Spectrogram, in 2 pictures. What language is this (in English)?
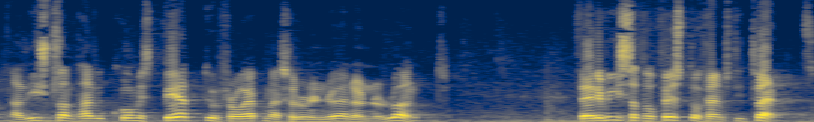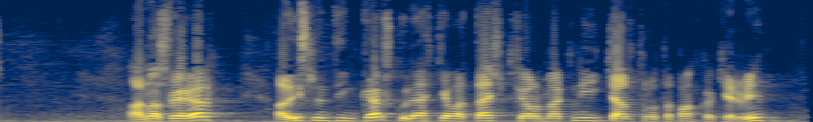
Icelandic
